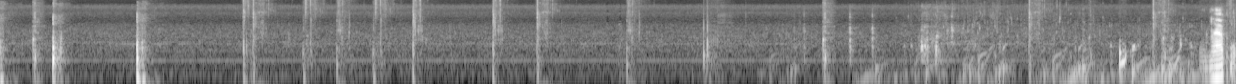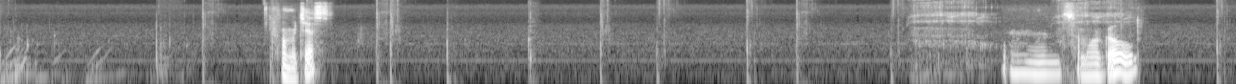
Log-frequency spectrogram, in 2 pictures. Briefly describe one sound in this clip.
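Footsteps tap on stone at a steady walking pace.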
